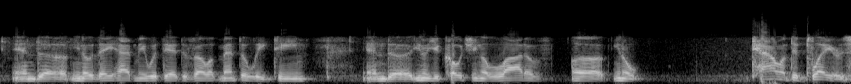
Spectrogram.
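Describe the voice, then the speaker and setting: Over noticeable background noise, a man with a New York accent talks at a moderate pace in a very deep, low pitch with fairly even intonation. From New York City, Brooklyn. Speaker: basketball assistant coach. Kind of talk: radio interview.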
